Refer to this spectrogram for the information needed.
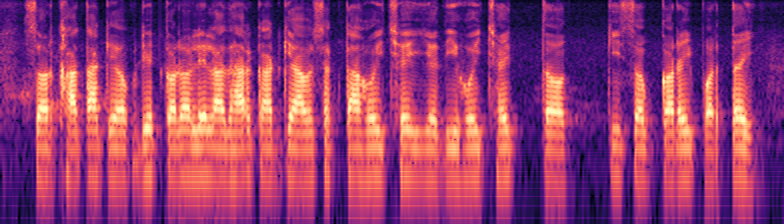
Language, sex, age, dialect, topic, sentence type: Maithili, male, 18-24, Southern/Standard, banking, question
